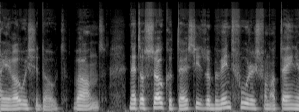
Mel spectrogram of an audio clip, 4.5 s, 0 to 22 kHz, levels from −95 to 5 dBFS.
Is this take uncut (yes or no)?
yes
